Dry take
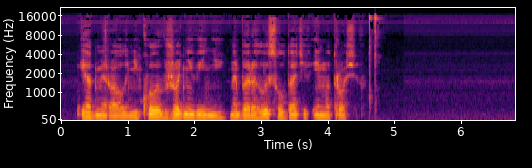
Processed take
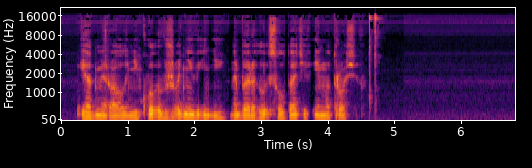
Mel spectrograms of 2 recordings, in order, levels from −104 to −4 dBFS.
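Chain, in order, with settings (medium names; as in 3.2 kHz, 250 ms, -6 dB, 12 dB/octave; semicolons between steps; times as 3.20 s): 1.23–3.88 s: trance gate ".xxxx.x.xxx" 197 bpm -12 dB; trim -1.5 dB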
